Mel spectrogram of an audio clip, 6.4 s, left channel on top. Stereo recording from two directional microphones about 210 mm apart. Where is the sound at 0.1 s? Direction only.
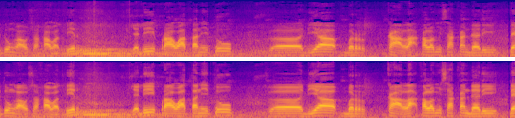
50° right (ahead or behind).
